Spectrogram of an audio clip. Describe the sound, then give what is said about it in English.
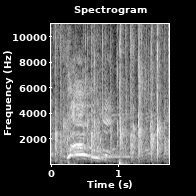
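A church audience claps hands in a steady rhythm, several sharp claps about a third of a second apart, while a voice lets out a rising whoop over the crowd noise as a preacher is welcomed to the pulpit. “Man, while you're clapping your hands, why don't you just lift your voice and love Jesus tonight?”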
